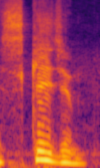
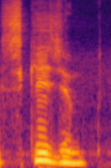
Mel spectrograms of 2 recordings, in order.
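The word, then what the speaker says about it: schism: 발음 표시를 해 놨네 스케즘 스케이즘 또는 시 아이 발음을 안 해도 되긴 하네요. 스키즘 예 근데 스키즘 발음을 하는게 일반적인 거 같아요. 더 많이들은 거 같아요. 시즌보다는 스키스 그래서 어 이거요 deep and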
